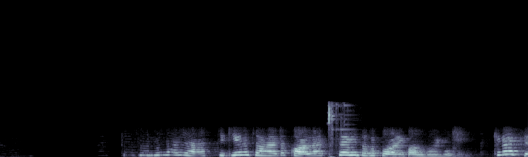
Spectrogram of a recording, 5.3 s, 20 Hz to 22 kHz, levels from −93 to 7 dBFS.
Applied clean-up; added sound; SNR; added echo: neural mask model DeepFilterNet 3.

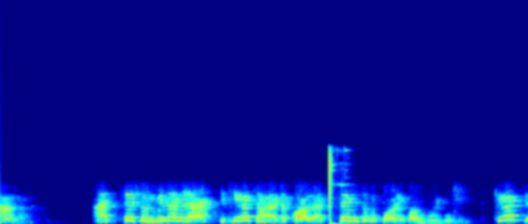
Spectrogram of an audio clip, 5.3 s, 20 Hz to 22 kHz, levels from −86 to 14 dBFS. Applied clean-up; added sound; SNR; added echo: none; Shatter; 1 dB; reverberation time 0.3 s.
